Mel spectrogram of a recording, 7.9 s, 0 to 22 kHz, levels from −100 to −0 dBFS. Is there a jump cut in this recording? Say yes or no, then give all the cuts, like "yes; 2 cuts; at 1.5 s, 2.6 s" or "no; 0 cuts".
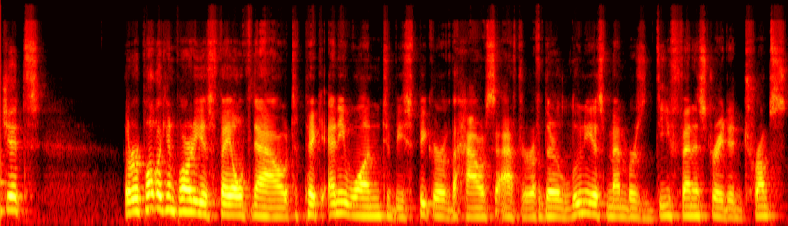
yes; 2 cuts; at 2.5 s, 5.4 s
